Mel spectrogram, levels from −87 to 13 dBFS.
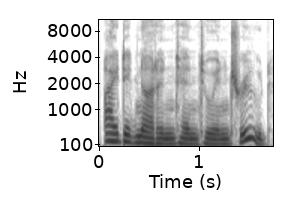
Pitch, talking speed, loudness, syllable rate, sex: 150 Hz, 205 wpm, -14 LUFS, 5.5 syllables/s, female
